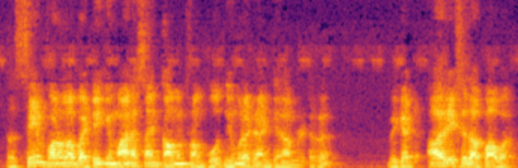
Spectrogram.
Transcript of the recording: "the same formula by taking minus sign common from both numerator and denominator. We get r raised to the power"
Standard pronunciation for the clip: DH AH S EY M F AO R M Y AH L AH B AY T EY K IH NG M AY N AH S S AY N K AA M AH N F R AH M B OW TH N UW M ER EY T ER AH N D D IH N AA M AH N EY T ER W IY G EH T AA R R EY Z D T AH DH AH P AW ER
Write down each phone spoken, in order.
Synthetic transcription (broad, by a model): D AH S EY M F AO R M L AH B AY T EY K IH NG M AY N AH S S AY N K AA M AH N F R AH M B OW T N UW M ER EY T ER AH N D D IH N AA M AH N EY T ER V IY G EH T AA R R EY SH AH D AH P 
